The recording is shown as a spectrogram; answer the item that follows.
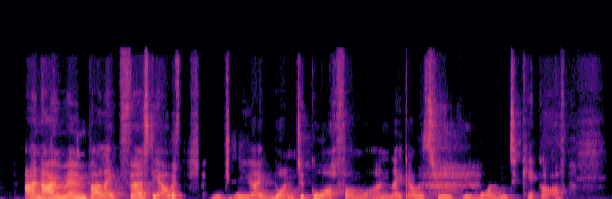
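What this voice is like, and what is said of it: Newcastle accent. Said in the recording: “I hadn't really left Newcastle. So my accent was thicker than it is now as well.”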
